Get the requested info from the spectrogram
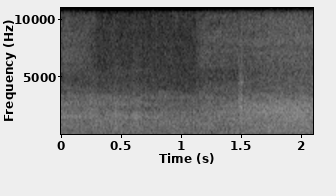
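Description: Low, steady street-traffic noise, a little louder toward the end.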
